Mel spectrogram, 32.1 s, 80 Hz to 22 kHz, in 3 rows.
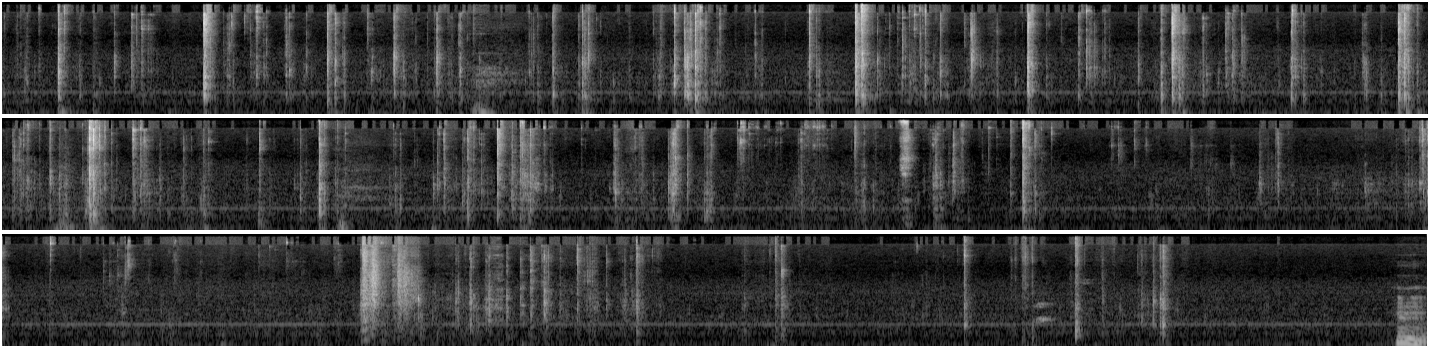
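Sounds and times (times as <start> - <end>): plastic parts clicking and tapping: 0.0 - 21.5, 24.1 - 26.3
plastic parts clattering: 0.1 - 18.6, 24.0 - 26.3.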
